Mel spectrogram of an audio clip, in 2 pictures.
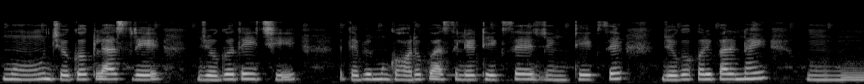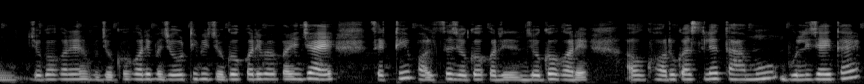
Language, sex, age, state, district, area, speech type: Odia, female, 18-30, Odisha, Kendrapara, urban, spontaneous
